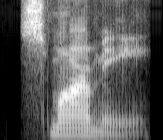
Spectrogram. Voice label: "smarmy", American

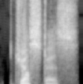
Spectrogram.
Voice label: "justice", American

